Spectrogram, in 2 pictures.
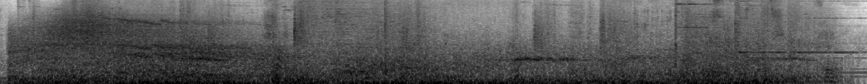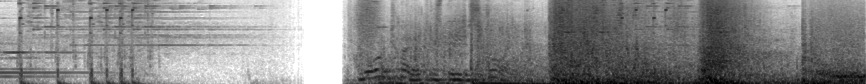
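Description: Video game combat effects clash and burst with magical whooshes.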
